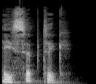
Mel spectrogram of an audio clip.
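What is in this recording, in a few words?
"aseptic", British English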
